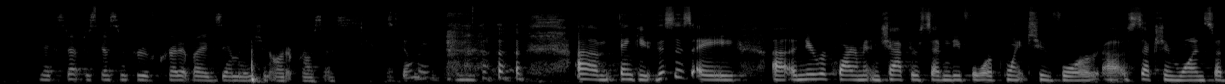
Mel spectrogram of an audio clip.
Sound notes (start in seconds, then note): 4.5 laughs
